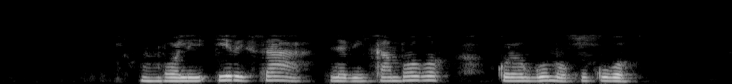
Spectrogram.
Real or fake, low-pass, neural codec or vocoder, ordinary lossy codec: real; 7.2 kHz; none; AAC, 16 kbps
